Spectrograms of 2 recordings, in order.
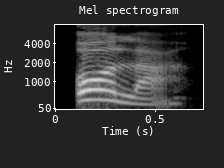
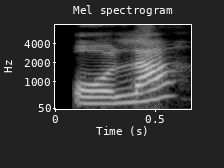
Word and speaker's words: hola: Is the H pronounced in the word hola? The answer is no. The H is silent.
